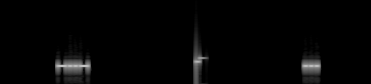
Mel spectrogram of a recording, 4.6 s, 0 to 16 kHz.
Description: Morse code, heard as a keyed tone, about 36 wpm, 700 Hz. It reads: X S
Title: Single Letters - Phonetic Pronunciation 35wpm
